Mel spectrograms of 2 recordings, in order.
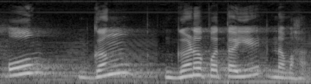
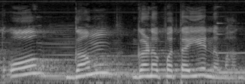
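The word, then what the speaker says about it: ओम गं गणपतये नमः: आपण त्याचा उच्चारण करतो पण तो स्पष्ट उच्चारण व्हायला हवा म्हणजे ओम गंग गणपतय नमः काही लोक म्हणतात ओम गणपतय नमः गम नाहीय तिथे ग ओम गणपतय नमः जर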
